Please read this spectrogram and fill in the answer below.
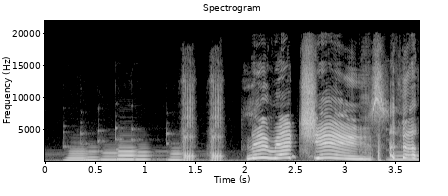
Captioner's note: oinks; laughs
